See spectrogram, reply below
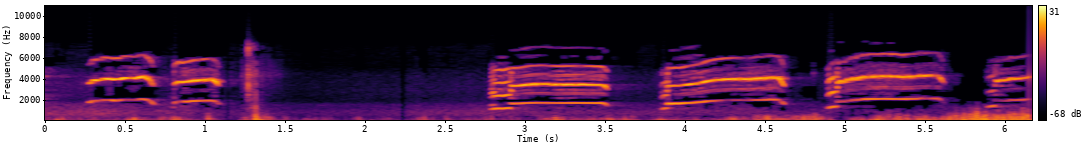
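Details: Wild bald eagle pair, male and female, bonding at their nest in Southwest Florida on an October 2019 morning: series of high, thin, harmonic piping notes in short runs, slightly descending, with pauses between bursts and faint background rustle.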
